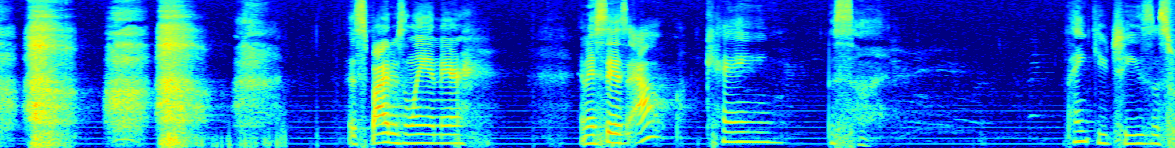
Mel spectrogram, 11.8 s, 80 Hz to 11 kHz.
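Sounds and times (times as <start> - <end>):
person breathing hard after nearly drowning: 0.0 - 2.9
speech: 3.5 - 4.8, 5.8 - 8.8, 10.7 - 11.7.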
